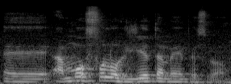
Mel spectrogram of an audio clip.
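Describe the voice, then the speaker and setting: A man's voice: medium pitch, unhurried, vocal fry, a little mellow, slight background noise. A man giving a video lesson on grammar, explaining patiently, restarting words and often addressing viewers as "pessoal". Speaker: teacher.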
